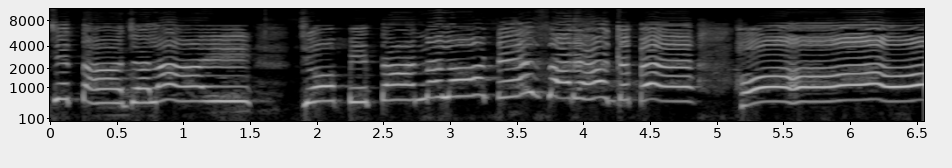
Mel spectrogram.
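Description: A young girl singing a Hindi patriotic song solo and unaccompanied, in a high voice. Her phrases are broken by short pauses, and a long held line comes near the end.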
